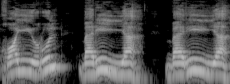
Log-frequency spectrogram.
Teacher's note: خا کو اور را کو دونوں کو موٹا کریں گے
